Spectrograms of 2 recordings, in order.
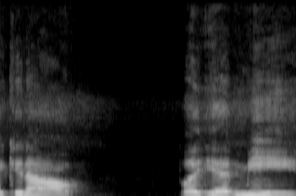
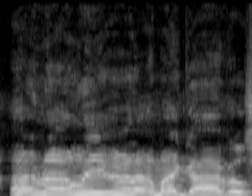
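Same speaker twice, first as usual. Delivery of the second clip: imitating crying kid; 9 semitones higher than usual. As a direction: play the kid refusing to leave the water, wailing. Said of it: "screaming and crying".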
